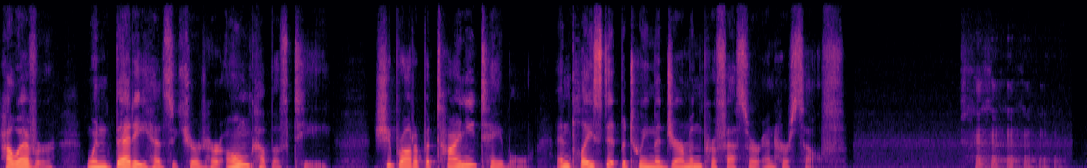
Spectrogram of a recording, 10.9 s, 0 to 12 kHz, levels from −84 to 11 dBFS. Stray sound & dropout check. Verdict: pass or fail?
fail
